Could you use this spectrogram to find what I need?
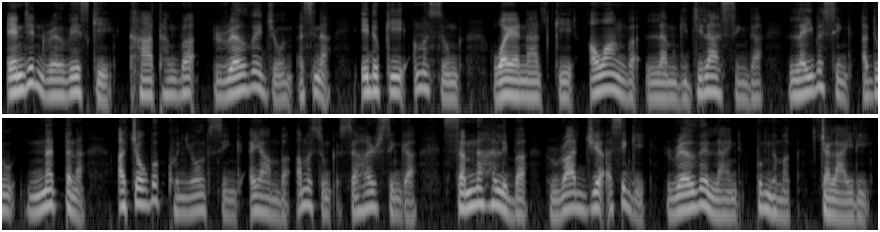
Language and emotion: Manipuri, neutral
